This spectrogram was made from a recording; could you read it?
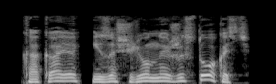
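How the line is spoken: Forced out with difficulty. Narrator (Russian): с трудом выдавил Стэноул

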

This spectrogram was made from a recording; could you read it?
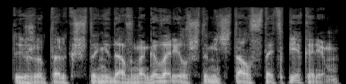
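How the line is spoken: Snorting smirk. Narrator (Russian): хмыкнул я

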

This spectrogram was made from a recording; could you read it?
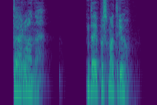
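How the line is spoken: Agitated. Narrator (Russian): Увидев темное пятно, довольно быстро растекающееся по одежде демона, принц взволнованно произнес

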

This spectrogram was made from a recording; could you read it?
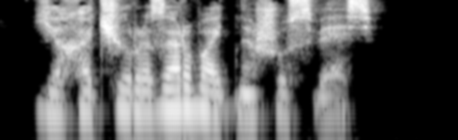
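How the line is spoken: Whisper. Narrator (Russian): прошептала

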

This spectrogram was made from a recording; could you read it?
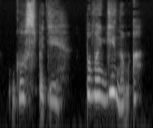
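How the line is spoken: Whisper. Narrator (Russian): шептала

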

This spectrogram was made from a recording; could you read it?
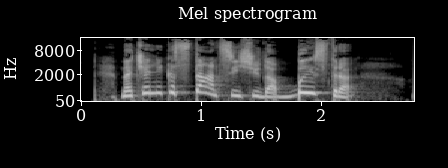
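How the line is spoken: Yelling. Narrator (Russian): орал

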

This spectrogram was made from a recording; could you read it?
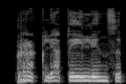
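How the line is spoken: Hissing through teeth. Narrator (Russian): прошипел он сквозь зубы

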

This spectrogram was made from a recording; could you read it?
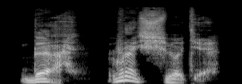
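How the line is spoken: Flat, hoarse voice. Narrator (Russian): каким-то севшим бесцветным голосом сказал тот

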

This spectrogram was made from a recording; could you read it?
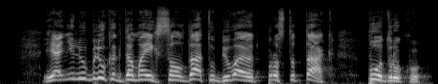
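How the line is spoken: Angry shout. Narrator (Russian): крикнул Кандар зло

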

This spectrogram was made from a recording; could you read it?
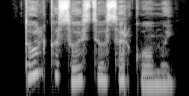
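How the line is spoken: Calm confirmation. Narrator (Russian): спокойно подтверждаю

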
